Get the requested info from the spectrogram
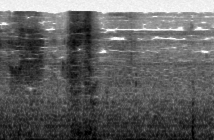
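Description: Close-miked chewing and wet mouth sounds of a person eating braised goat head meat, with two louder smacking bursts, the second just under a second in.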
